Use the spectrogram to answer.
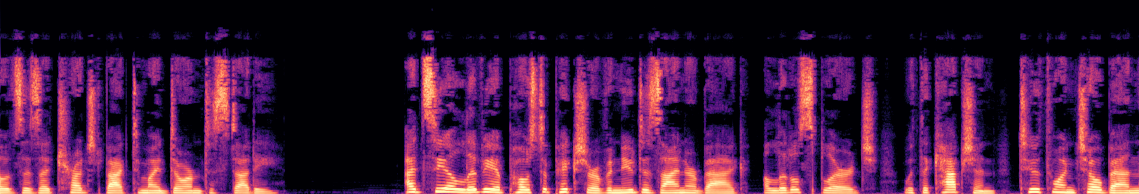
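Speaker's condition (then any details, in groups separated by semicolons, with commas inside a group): No condition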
